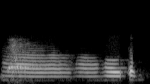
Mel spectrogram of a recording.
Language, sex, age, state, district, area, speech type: Odia, female, 45-60, Odisha, Gajapati, rural, conversation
